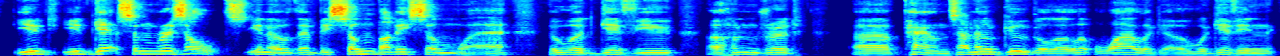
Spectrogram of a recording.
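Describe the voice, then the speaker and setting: Hoarse, gravelly man coaching. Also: medium pitch. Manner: chatty, repeats and restarts words, pushy encouragement. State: hoarse from flu. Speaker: webinar host, business coach. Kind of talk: informal teaching webinar. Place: office, in front of a background screen.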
